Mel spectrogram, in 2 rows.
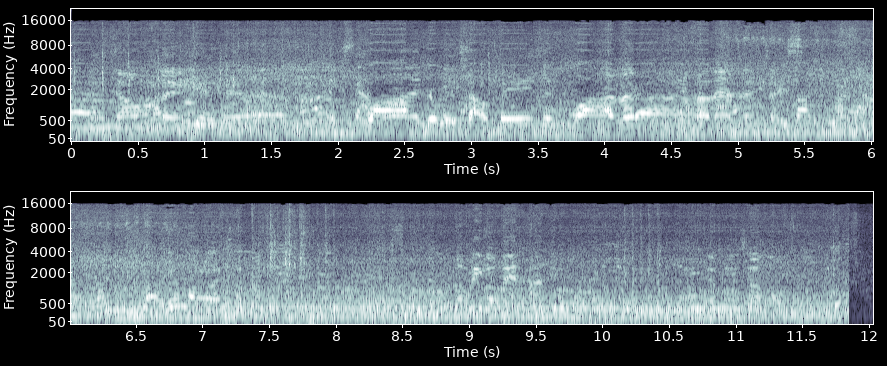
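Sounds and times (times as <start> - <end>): people's voices: 0.0 - 11.9
vehicle rumbling: 0.0 - 12.0.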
